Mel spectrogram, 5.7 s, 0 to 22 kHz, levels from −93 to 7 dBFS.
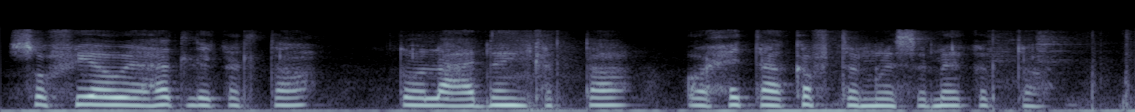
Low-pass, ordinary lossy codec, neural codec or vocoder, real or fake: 7.2 kHz; none; none; real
